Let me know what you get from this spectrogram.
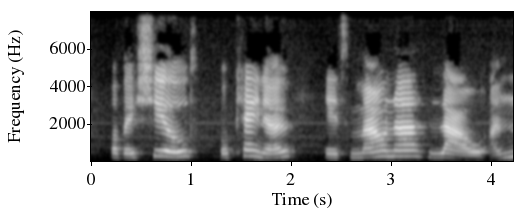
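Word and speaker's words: Mauna Loa: of volcano example of a shield volcano is Mauna Lao I'm not sure how to pronounce that but I think it's Mauna Lao on the Hawaiian Islands and a shield volcano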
